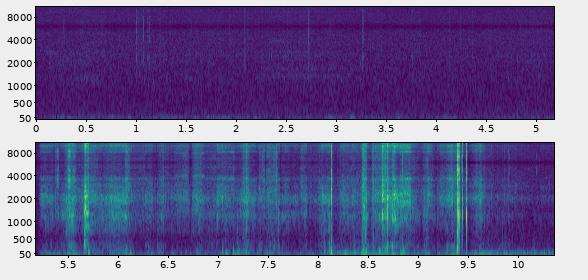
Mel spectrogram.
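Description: Quiet for about five seconds, then a sudden loud run of rubbing, scraping and sharp knocks from an action camera's housing being handled as it is taken off and turned.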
